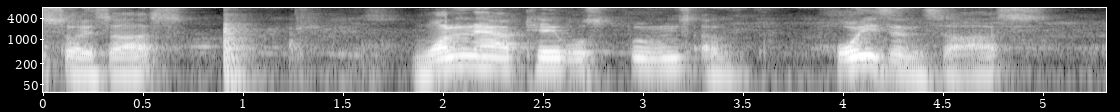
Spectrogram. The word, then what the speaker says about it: hoisin: 1.5 tablespoons of hoisin sauce. Rhymes with poison, but it's basically Asian barbecue sauce.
